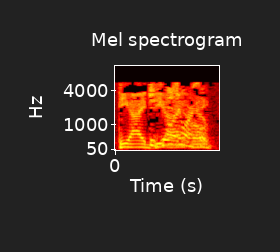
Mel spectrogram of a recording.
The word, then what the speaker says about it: DiGiorno: DiGiorno.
